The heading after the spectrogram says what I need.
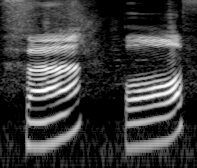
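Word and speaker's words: فاء: ভেজা অংশ থেকে লাগিয়ে উচ্চারণ করতে হবে ফা এরপরের বর্ণ হলো এখানে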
